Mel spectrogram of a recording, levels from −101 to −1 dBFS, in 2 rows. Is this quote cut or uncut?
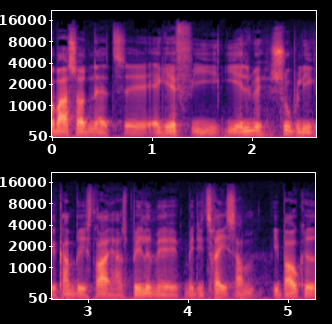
uncut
